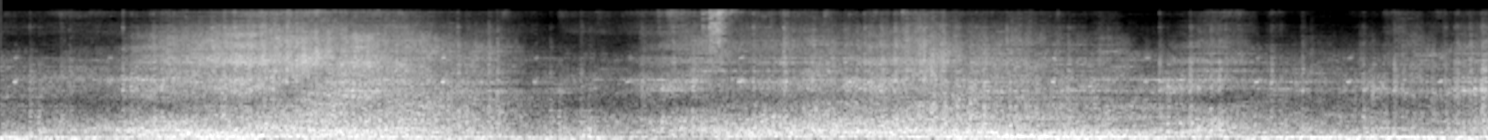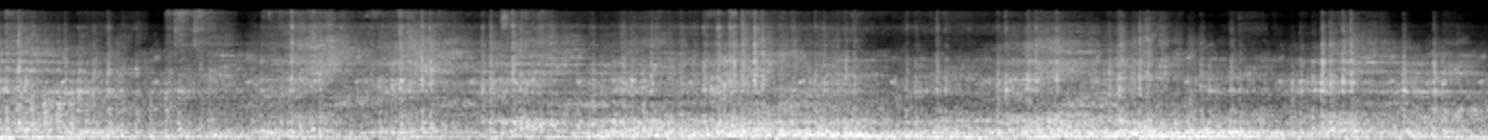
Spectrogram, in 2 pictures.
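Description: Double-stack intermodal freight train rolling past at trackside: a loud, steady rumble of steel wheels on rail as the loaded well cars go by, swelling and easing a little from car to car.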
